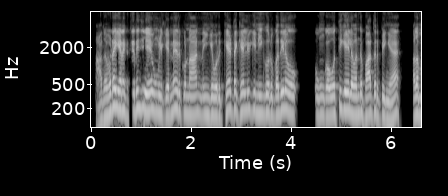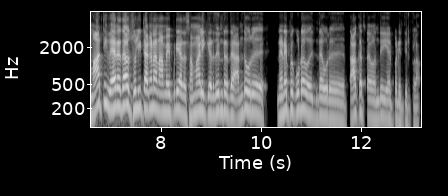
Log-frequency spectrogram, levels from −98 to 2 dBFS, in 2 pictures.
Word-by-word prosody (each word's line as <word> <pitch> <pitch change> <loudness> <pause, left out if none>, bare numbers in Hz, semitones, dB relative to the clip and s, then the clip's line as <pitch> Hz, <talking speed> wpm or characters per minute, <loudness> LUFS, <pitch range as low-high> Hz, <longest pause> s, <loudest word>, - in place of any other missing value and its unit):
அத 125 +4 -7
விட 185 - +2
எனக்குத் 180 -5 0
தெரிஞ்சி, 200 +1 -1 0.2
உங்களுக்கு 160 -3 -2
என்ன 190 +5 -2
இருக்கும்ன்னா 165 -2 -3 0.2
நீங்க 155 0 -4
ஒரு 150 - -4
கேட்ட 195 0 +2
கேள்விக்கு, 185 0 -1
நீங்க 165 0 -3
ஒரு 160 - -5
பதிலை 190 +4 +1 0.6
உங்க 155 -1 -4
ஒத்திகையில 185 0 +1
வந்து 165 +2 -3
பாத்திருப்பீங்க. 150 -5 -2 0.5
அத 160 - +2
மாத்தி 250 0 +5
வேற 210 +2 +9
ஏதாவது 225 -5 +6
சொல்லிட்டாங்கன்னா, 205 0 +4
நாம 175 0 +2
எப்படி 185 +3 0
அதை 160 -2 -2
சமாளிக்கிறதுன்றது 170 0 0
அந்த 165 +7 -7
ஒரு 175 -1 -2 0.5
நெனைப்பு 185 +2 +1
கூட 195 +1 -1 0.2
இந்த 150 +2 -5
ஒரு 140 -1 -4 0.4
தாக்கத்த 160 -4 -2
வந்து 135 +3 -8 0.2
ஏற்படுத்தி 120 -2 -10
இருக்கலாம்! 105 +1 -14
170 Hz, 170 wpm, -23 LUFS, 155-185 Hz, 0.6 s, வேற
